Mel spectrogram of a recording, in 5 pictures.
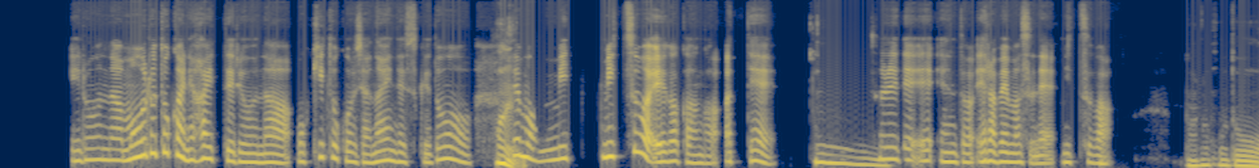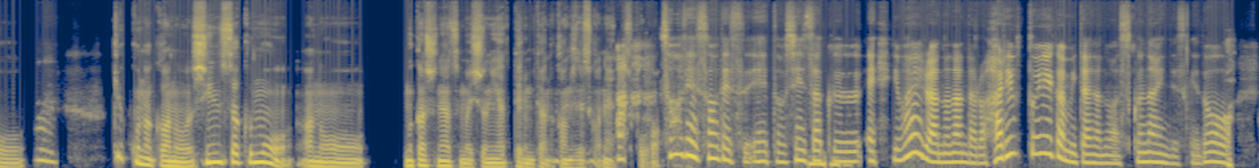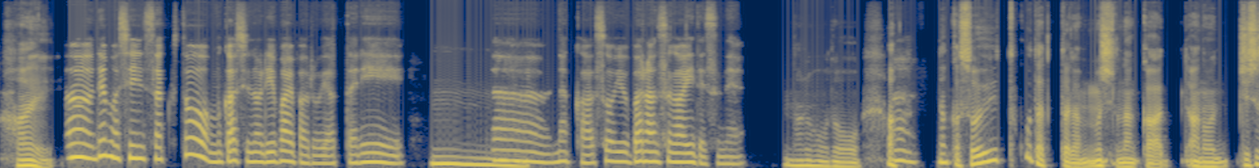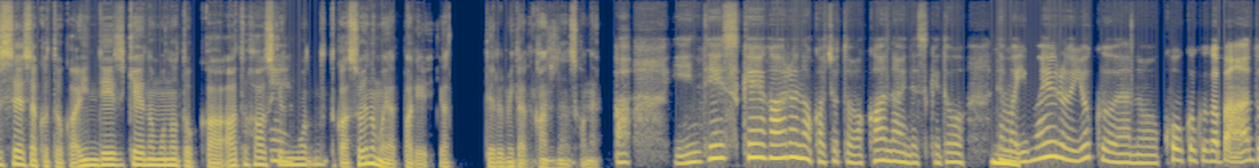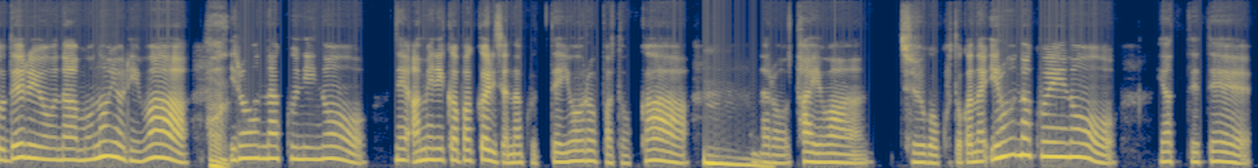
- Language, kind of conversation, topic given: Japanese, podcast, 映画は映画館で観るのと家で観るのとでは、どちらが好きですか？
- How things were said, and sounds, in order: none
